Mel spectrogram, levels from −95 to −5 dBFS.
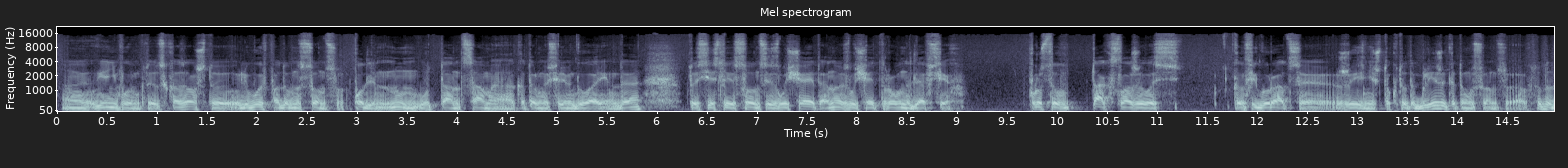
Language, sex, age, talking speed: Russian, male, 40-59, 180 wpm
